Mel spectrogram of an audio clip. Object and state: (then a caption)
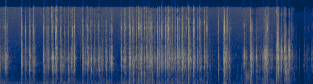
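Slime-covered plastic keyboard being typed on. A white mechanical keyboard with plastic keycaps covered in blue slime is held tilted up near the microphone while the fingers of one hand press and stroke the keys through the slime. Quick, dense clacks mix with wet, sticky squelches and smacks centered in the midrange, with a few sharper, louder taps standing out. The typing thins out and falls quiet at the end.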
